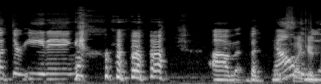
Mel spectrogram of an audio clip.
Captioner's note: laughs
